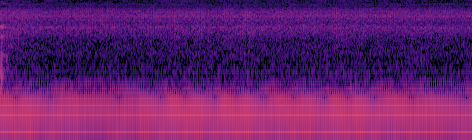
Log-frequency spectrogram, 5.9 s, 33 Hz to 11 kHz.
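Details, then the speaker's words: Mitsubishi Evo X GSR, E85 flex fuel, Stage 3, after misfire and no fuel-pump prime: deep steady idle settling as temperature rises; loose fuel pump wire suspected as cause, not-priming issue still unsolved; idle settling as engine warms. "Mira, aquí se está se está estableciendo. Aquí se está estableciendo. Ya está subiendo la temperatura"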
